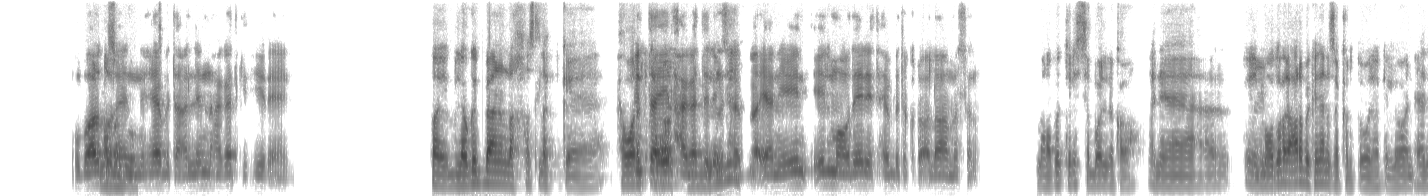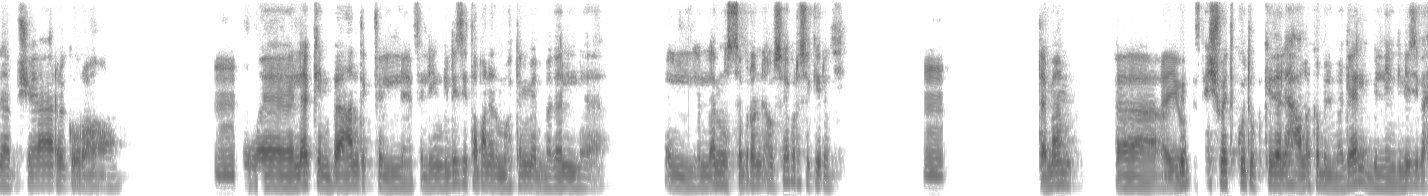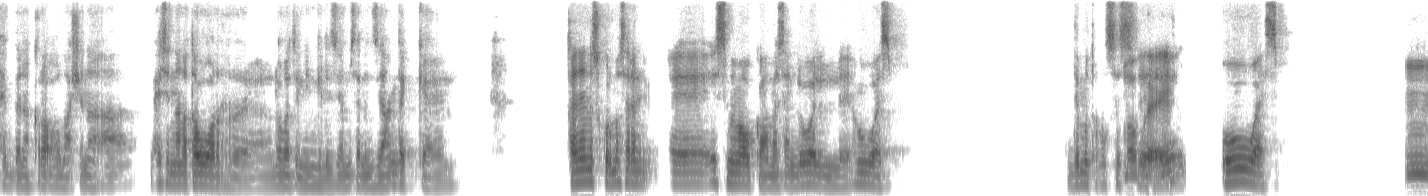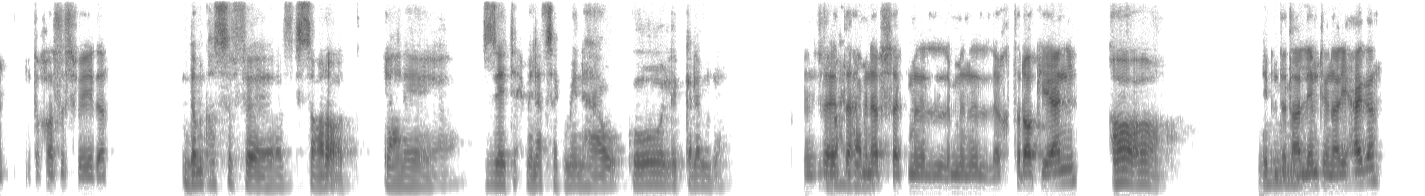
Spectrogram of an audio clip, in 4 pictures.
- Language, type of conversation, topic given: Arabic, unstructured, إيه هي العادة الصغيرة اللي غيّرت حياتك؟
- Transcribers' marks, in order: in English: "cyber security"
